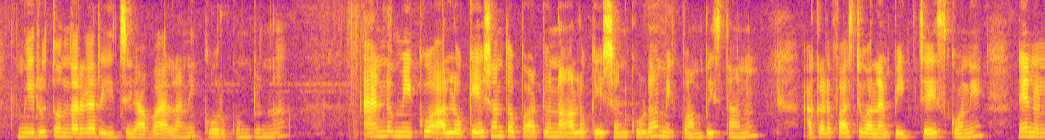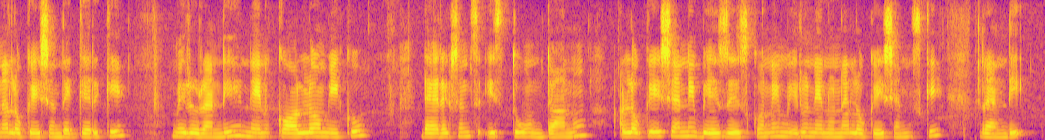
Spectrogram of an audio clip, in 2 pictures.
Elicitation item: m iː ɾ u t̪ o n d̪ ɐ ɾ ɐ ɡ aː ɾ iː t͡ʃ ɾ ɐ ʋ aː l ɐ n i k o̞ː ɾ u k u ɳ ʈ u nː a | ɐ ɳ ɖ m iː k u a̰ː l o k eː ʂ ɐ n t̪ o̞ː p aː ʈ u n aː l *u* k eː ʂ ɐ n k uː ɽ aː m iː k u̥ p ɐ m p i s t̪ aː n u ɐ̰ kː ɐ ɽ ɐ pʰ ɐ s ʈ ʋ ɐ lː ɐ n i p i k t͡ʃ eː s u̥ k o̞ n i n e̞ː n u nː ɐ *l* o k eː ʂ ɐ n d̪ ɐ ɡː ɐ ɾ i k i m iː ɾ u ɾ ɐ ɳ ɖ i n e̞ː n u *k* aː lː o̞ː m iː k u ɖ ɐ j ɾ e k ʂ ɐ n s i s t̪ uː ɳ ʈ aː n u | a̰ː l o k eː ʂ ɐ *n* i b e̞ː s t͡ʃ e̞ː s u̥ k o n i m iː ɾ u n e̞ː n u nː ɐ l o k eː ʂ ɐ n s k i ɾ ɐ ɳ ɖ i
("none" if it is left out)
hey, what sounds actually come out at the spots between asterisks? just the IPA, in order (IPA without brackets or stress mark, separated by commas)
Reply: o, l, k, nː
